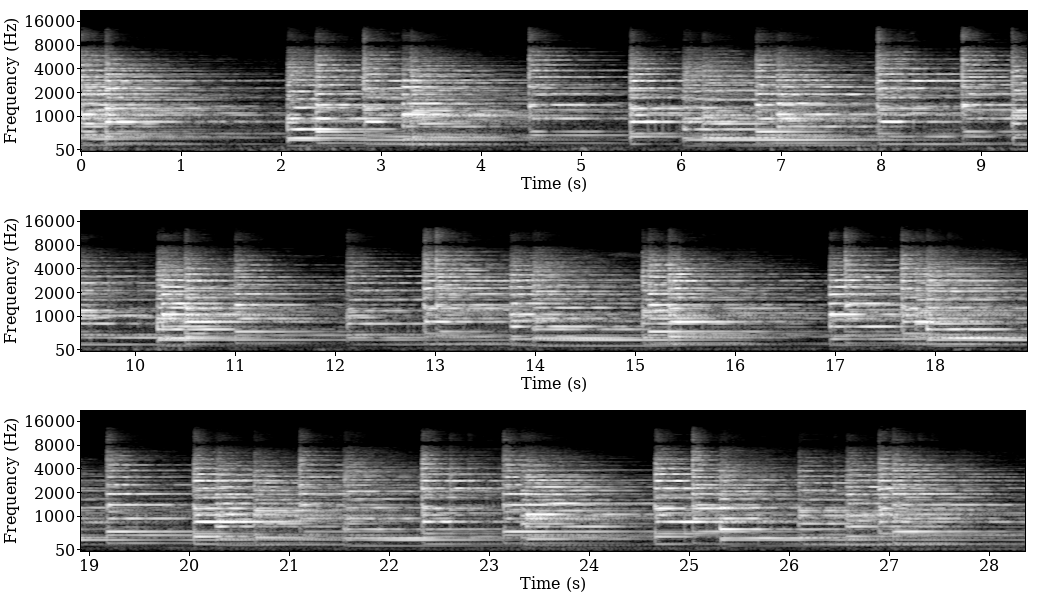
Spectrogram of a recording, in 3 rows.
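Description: Peal of five swinging church bells tuned in E-flat, cast by Crespi in 1853, ringing a short solemn 'concerto' sequence. Strikes of different bell notes come about once a second, each ringing on and fading under the next.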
